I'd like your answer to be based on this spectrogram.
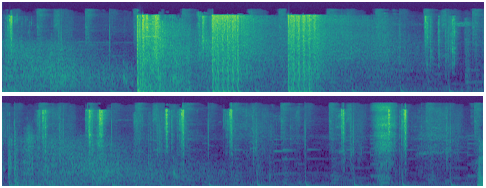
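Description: Rapid bursts of Fortnite gunfire, several loud volleys early on, then scattered sharp shots and clicks continuing through the stretch, close and punchy with no voices.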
